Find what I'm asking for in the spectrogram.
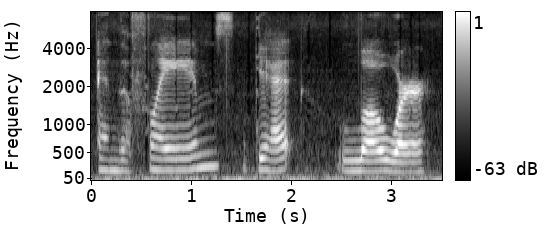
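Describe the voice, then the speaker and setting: A woman's voice: medium pitch, fairly even intonation, extremely slow, darkish tone, a little hiss or hum. A woman presenting an interactive storytime for young children, with counting songs and exaggerated exclamations and questions.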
